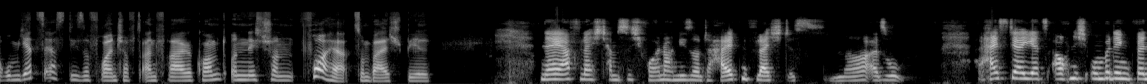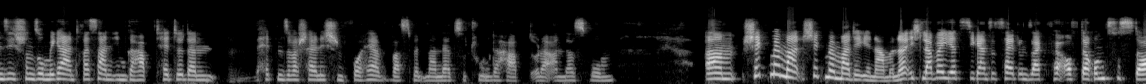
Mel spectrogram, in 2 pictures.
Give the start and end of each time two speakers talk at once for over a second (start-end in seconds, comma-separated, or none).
none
